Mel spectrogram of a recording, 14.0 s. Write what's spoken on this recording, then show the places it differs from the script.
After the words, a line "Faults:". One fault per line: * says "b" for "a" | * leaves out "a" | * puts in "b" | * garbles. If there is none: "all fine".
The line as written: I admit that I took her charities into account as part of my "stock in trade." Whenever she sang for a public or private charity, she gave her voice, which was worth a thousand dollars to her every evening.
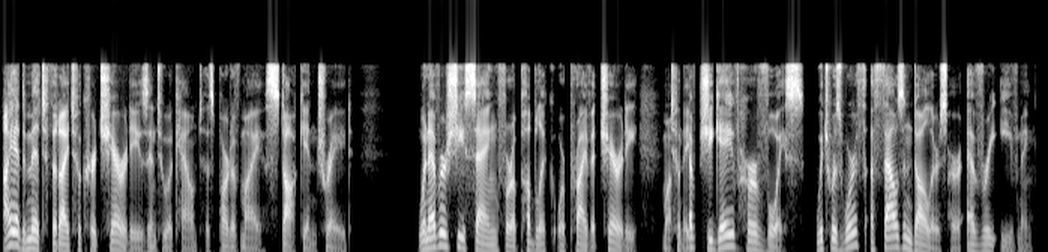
I admit that I took her charities into account as part of my "stock in trade." Whenever she sang for a public or private charity, [garbled] she gave her voice, which was worth a thousand dollars her every evening.
Faults:
* garbles
* leaves out "to"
